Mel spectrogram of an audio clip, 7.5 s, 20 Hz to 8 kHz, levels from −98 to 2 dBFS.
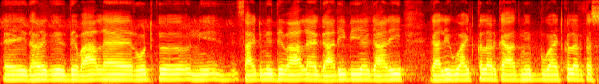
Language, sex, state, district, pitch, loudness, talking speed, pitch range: Hindi, male, Bihar, West Champaran, 135 Hz, -12 LUFS, 190 wpm, 130-135 Hz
